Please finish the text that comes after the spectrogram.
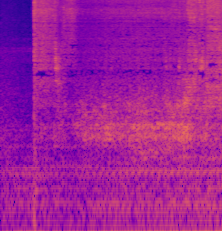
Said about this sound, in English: That's the sound of water mixed with tiny jewels, powdered garnet, actually. The water is being forced through a hole the thickness of a human hair. It hits a sheet of metal with the speed of a bullet.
